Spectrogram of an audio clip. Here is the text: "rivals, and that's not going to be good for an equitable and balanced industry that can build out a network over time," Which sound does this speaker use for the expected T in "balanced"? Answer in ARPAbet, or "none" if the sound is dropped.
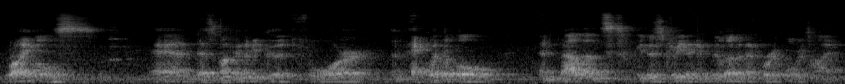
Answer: T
